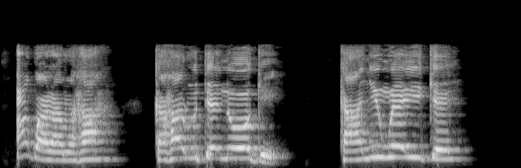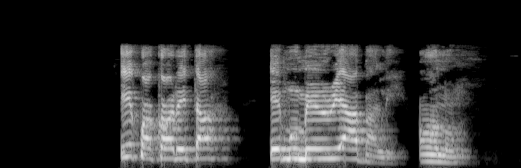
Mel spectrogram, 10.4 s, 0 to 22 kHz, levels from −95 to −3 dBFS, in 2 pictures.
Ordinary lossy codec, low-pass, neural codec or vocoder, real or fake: none; 7.2 kHz; none; real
